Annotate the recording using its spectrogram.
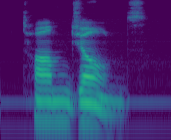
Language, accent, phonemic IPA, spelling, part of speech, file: English, US, /ˌtɑm ˈdʒoʊnz/, Tom Jones, noun, En-us-Tom Jones.ogg
- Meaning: A desirable man of loose morals, prone to having sex with many women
